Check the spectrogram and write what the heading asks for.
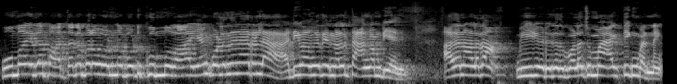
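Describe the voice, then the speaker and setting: A brash, scolding woman with a Kanyakumari Tamil accent, acting out a comic family skit in a very high, shrill voice. She talks in a lively, teasing, chiding way. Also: fast. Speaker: comedy skit creator.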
